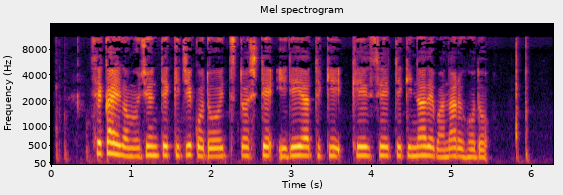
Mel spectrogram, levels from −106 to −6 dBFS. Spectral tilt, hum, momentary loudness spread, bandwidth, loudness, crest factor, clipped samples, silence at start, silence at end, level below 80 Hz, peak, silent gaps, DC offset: -3.5 dB/octave; none; 13 LU; 11.5 kHz; -22 LUFS; 20 dB; under 0.1%; 0.5 s; 0.3 s; -66 dBFS; -4 dBFS; none; under 0.1%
